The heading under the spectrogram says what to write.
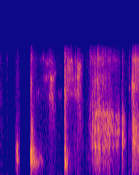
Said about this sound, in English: Little old cough. Man, don't die. Not on air. Don't die.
